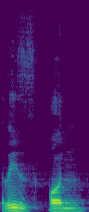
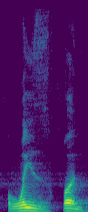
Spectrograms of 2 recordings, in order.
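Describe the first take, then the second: First: The r is thin, lips slightly smiling. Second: The r is thick and echoing. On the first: The speaker calls it right. "Yang betul rizqon" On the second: The speaker calls it wrong. "tidak ditebalkan atau menggema, tidak seperti rizqon, itu salah"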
